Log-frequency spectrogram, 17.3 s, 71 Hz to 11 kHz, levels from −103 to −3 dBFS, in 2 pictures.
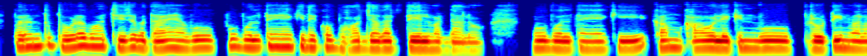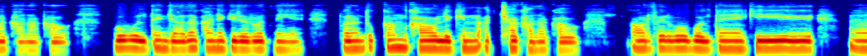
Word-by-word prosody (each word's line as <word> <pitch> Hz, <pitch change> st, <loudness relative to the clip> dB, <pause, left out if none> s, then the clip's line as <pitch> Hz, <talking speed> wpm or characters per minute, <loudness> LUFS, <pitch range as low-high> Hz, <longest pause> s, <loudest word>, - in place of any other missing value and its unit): परंतु 170 Hz, +5 st, -1 dB
थोड़ा 160 Hz, +5 st, +3 dB
बहुत 175 Hz, -2 st, -1 dB
चीज़ें 150 Hz, +2 st, +1 dB
बताए 140 Hz, 0 st, 0 dB
हैं 150 Hz, -1 st, -3 dB
वो। 145 Hz, +1 st, -1 dB, 0.3 s
वो 170 Hz, -, -2 dB
बोलते 155 Hz, +1 st, 0 dB
हैं 165 Hz, -1 st, 0 dB
कि -, -, 0 dB
देखो 155 Hz, 0 st, -2 dB
बहुत 135 Hz, +1 st, -5 dB
ज़्यादा 140 Hz, 0 st, +2 dB, 0.2 s
तेल 135 Hz, -1 st, +6 dB
मत 135 Hz, -1 st, -5 dB
डालो, 120 Hz, -1 st, -7 dB, 0.5 s
वो 145 Hz, 0 st, +2 dB
बोलते 135 Hz, -1 st, 0 dB
हैं 135 Hz, 0 st, -4 dB
कि 140 Hz, +6 st, +1 dB
कम 150 Hz, +1 st, -3 dB
खाओ 145 Hz, +1 st, +1 dB
लेकिन 145 Hz, +1 st, +4 dB
वो 140 Hz, 0 st, +4 dB, 0.2 s
प्रोटीन 140 Hz, +2 st, +4 dB
वाला 135 Hz, -1 st, 0 dB
खाना 125 Hz, 0 st, -10 dB
खाओ। 125 Hz, 0 st, -7 dB, 0.5 s
वो 150 Hz, 0 st, +4 dB
बोलते 150 Hz, 0 st, +2 dB
हैं 145 Hz, -, -3 dB
ज़्यादा 140 Hz, +2 st, 0 dB
खाने 140 Hz, 0 st, -3 dB
की 140 Hz, -, +2 dB
ज़रूरत 135 Hz, 0 st, +1 dB
नहीं 135 Hz, -1 st, -6 dB
है, 130 Hz, -, -11 dB, 0.4 s
परंतु 140 Hz, +1 st, -1 dB
कम 155 Hz, 0 st, -2 dB
खाओ 145 Hz, 0 st, +1 dB
लेकिन 140 Hz, 0 st, +2 dB
अच्छा 140 Hz, +1 st, -3 dB
खाना 130 Hz, 0 st, -6 dB
खाओ। 125 Hz, 0 st, -5 dB, 0.6 s
और 145 Hz, 0 st, -2 dB
फिर 145 Hz, 0 st, -1 dB
वो 145 Hz, 0 st, +2 dB
बोलते 140 Hz, 0 st, +1 dB
हैं 140 Hz, 0 st, -2 dB
कि 285 Hz, -1 st, +5 dB, 0.4 s
अ, 160 Hz, -, -6 dB
140 Hz, 180 wpm, -18 LUFS, 135-150 Hz, 0.6 s, तेल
